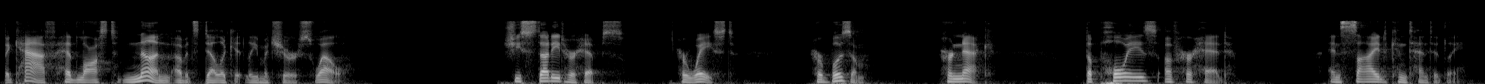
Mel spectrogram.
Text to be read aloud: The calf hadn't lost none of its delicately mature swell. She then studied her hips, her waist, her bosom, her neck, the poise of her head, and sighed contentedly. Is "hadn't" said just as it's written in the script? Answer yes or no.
no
